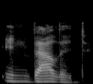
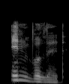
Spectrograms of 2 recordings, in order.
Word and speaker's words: invalid: what this means invalid as an adjective it's pronounced invalid and it means unacceptable but as a noun it's pronounced invalid and it just means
